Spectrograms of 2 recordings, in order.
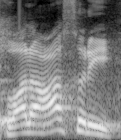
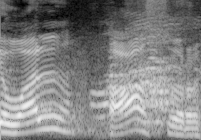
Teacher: جب اس کو وقف دیں گے، آخر میں جزم دیں گے اس کے اوپر، تو یہ را ساکن ہو گیا. پڑھیں گے والعصر.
